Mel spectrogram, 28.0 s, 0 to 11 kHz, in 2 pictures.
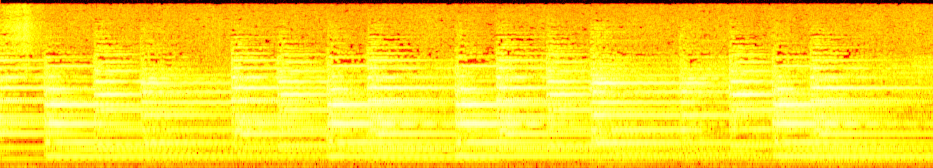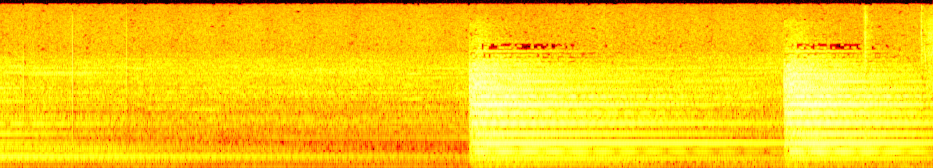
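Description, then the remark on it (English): Loud clock chimes broadcast on Radio 1 to mark the end of 1981 and the start of 1982 ring out a stately melodic sequence of bell notes, fade into a long ringing decay, then two deep, heavy hour strokes begin tolling a few seconds apart. “And in just 5 seconds' time, we shall have the chimes to herald out the old year and see in the new.”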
